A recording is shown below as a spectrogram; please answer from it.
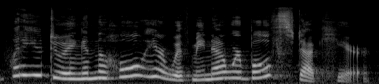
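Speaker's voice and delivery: high, loud disbelief; surprised. Acted. Stuck man, shocked that his friend jumped in. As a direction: ask in alarm why he jumped in. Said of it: "the person says".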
